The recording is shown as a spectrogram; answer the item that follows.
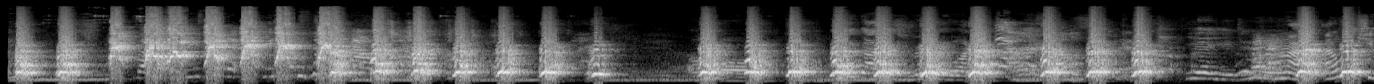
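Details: German Shepherd at puppy class, holding a back-and-forth vocal exchange with another dog: sharp, evenly spaced barks about twice a second, broken by low drawn-out whining tones and a brief pause near the middle.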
